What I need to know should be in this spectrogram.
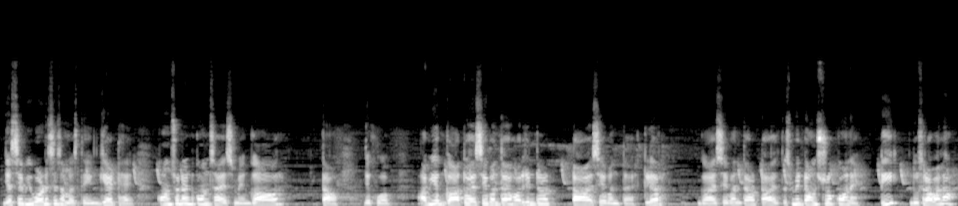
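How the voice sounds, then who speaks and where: A woman's voice: fairly high pitch, moderate pace, slight background noise. An Indian woman teaching shorthand step by step, patiently checking that her students follow. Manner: patient, checks in often with "clear?" and "okay". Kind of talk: explaining a lesson step by step.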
